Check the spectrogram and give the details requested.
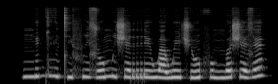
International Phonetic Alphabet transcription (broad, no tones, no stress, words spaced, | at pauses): ŋeɡʱẽtʲefi zomiʃɛre wawẽ ʃõfo ŋʌʃɛzɛ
